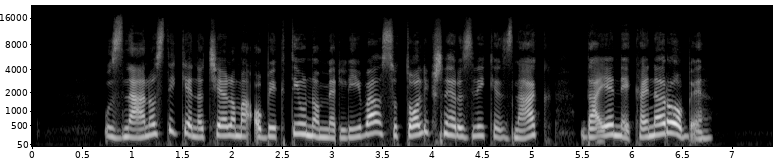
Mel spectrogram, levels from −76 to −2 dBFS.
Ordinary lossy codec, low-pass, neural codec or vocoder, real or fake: MP3, 96 kbps; 19.8 kHz; autoencoder, 48 kHz, 32 numbers a frame, DAC-VAE, trained on Japanese speech; fake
